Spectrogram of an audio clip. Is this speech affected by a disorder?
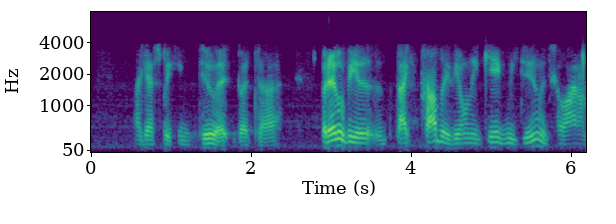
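No.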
